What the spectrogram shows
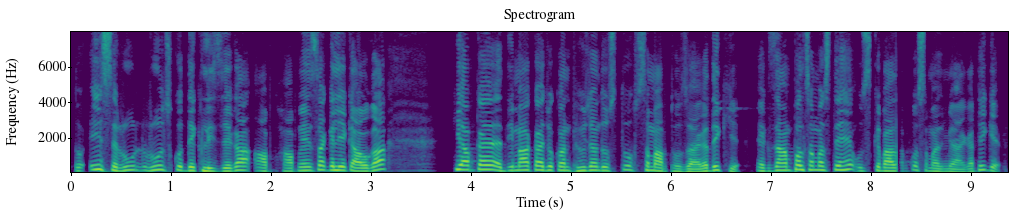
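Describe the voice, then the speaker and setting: A man teaching English spelling rules, spelling out letters slowly and often asking viewers whether it is clear. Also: high voice, lively intonation, darkish tone, dry recording, clean studio sound. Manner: repeats questions to viewers, checks "clear?" often; slow, spelled-out letter drilling. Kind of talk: classroom-style spelling lesson. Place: hot room with a fan running.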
